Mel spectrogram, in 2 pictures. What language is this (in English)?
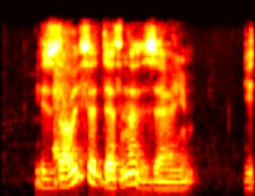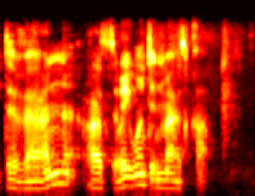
Kabyle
